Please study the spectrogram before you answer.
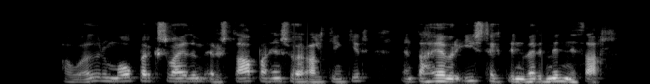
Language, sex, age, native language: Icelandic, male, 50-59, Icelandic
